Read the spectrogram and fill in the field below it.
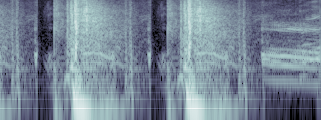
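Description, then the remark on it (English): Two identical cartoonish comic-book punch impacts, added to the film scene of Hermione punching Draco, each a whooshing smack with a deep thud, land about half a second apart, followed by a brief wavering, tonal comic sound effect at the end. “Okay, but can we do it again, but this time add funny comic book sounds?”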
